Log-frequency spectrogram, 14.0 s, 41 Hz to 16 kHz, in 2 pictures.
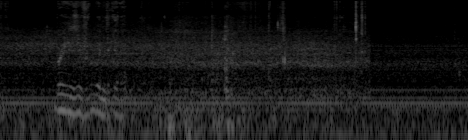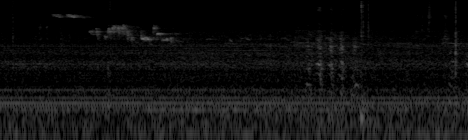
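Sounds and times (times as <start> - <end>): low mechanical hum: 0.0 - 14.0
small bird chirping: 7.6 - 11.4.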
